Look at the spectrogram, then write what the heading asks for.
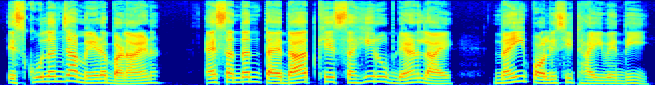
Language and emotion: Sindhi, neutral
